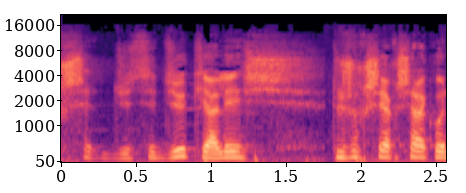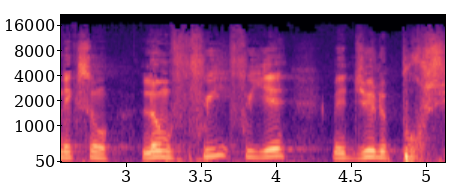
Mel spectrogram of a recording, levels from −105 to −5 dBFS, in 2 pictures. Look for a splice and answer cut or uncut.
cut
